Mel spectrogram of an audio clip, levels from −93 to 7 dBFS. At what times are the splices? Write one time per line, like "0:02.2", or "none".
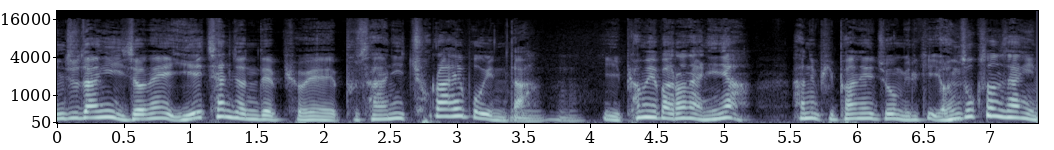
none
